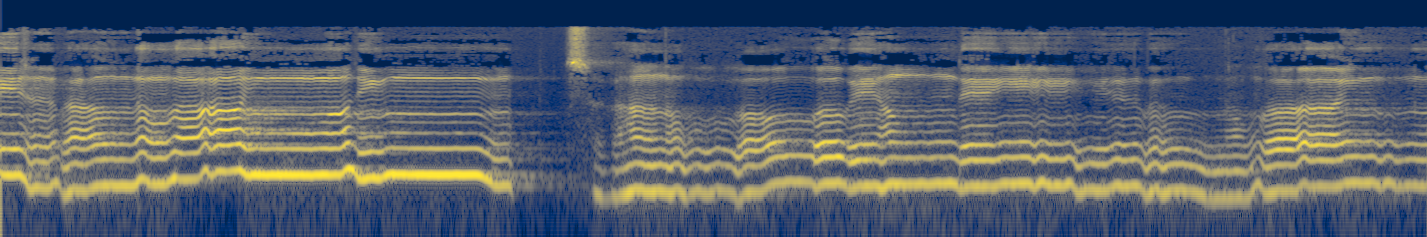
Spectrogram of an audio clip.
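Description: A single male voice chanting devotional verses unaccompanied, in long held and ornamented notes. The voice breaks off briefly about five seconds in, then carries on at a lower pitch.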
